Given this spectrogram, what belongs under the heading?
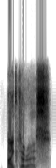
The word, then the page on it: icterus: British English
